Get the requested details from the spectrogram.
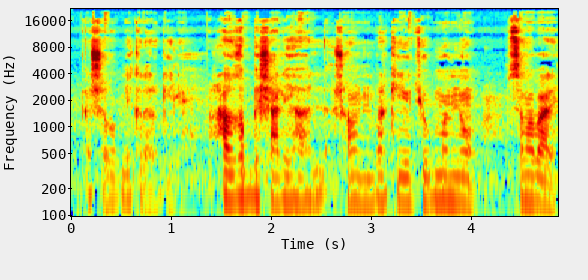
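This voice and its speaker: Amid noticeable background noise and audible room echo, a man with a Levantine accent speaks at a fairly quick pace and medium pitch. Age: 20s. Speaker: vlogger. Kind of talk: casual vlog talk. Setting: gym. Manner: hesitant.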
